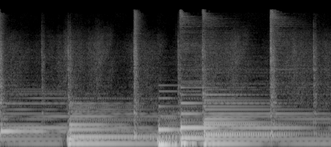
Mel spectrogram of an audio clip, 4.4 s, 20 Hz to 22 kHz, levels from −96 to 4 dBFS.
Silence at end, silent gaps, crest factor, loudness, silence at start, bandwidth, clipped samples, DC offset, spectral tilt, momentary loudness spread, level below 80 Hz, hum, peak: 0 s; none; 16 dB; -28 LUFS; 0 s; 17.5 kHz; under 0.1%; under 0.1%; -7.5 dB/octave; 14 LU; -34 dBFS; none; -10 dBFS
